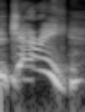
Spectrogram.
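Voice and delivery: high desperate call. Acted. Fliss calling to Jerry as she's tied, high. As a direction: cry out his name. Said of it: "She calls out".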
